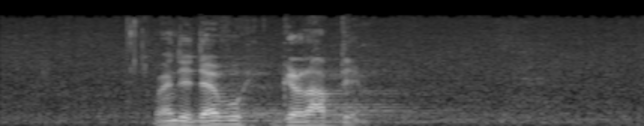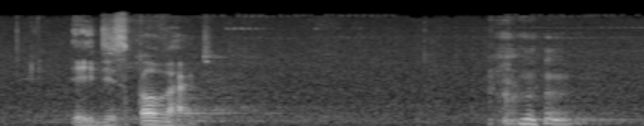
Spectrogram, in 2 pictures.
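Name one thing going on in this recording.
An older man speaks emphatically in short bursts with long pauses.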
